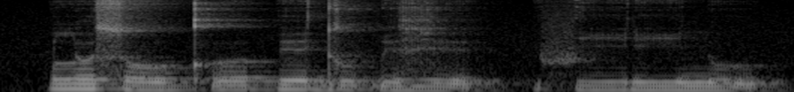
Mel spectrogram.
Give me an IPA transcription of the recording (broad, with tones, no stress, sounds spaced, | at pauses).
l ʊ˦ s oː˨ kʼ ʊ˦ | ɪ˦˨ d u˦˨ ɓ ɪ˨ ɣ ɪ˨ | f iː˨ ɾ iː˨ n u˨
